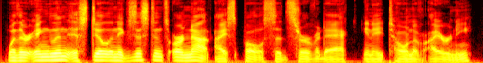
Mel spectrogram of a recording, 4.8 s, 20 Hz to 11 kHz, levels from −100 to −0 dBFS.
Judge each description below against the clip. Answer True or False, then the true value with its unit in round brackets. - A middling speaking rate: False (210 wpm)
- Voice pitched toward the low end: True (100 Hz)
